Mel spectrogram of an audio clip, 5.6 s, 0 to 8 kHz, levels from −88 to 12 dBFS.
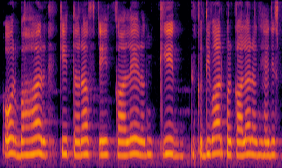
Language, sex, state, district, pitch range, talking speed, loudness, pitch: Hindi, female, Uttar Pradesh, Shamli, 240-255 Hz, 160 wpm, -15 LUFS, 245 Hz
